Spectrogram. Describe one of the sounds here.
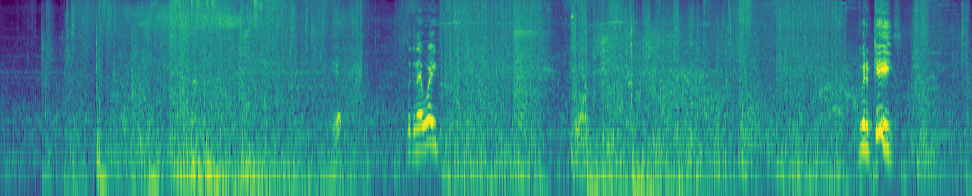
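Rapid gunfire and energy blasts roar loudly.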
